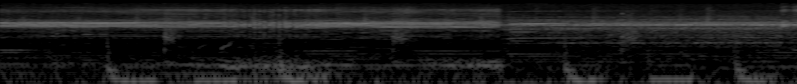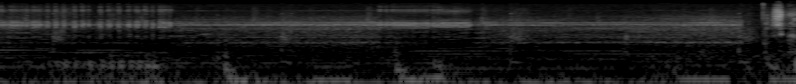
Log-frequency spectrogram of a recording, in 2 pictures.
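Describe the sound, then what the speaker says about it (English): Angle grinder cutting a groove into the head of a bolt to resemble a flathead screw, a steady high whine with shifting pitch and scraping bursts, close and continuous. "Just cutting that out now with the grinder."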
